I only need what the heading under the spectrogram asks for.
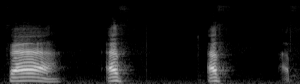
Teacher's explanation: Istifal bunyi sentiasa tidak tebal tetapi tipis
